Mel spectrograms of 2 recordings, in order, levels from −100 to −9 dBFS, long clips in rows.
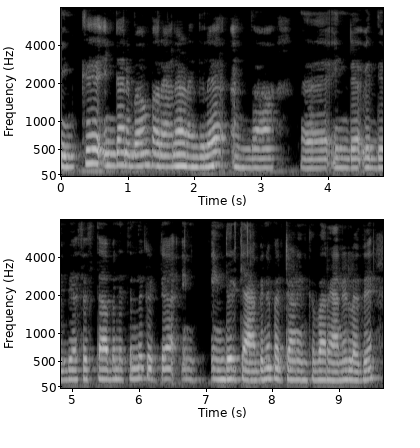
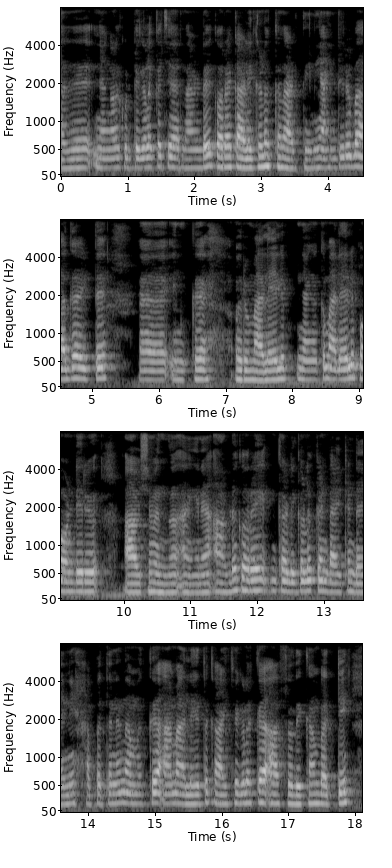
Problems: low volume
